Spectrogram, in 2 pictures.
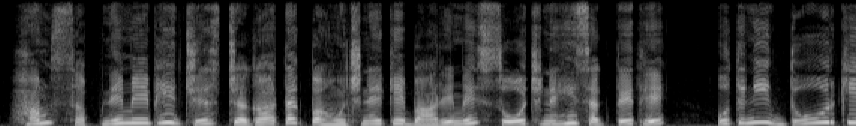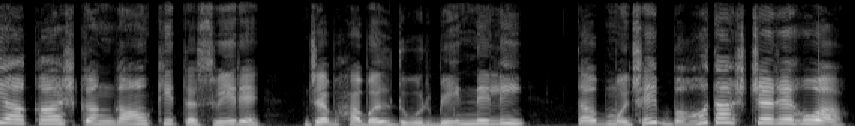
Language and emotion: Hindi, surprised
